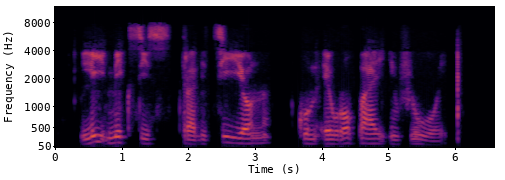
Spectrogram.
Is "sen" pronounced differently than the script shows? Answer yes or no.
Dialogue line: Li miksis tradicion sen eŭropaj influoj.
yes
